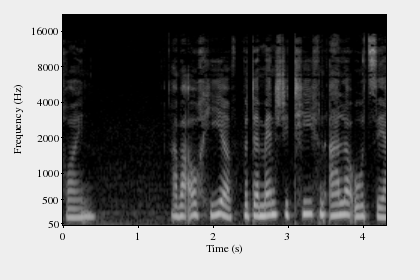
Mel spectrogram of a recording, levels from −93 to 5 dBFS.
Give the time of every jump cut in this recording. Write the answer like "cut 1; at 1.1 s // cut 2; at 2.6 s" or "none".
cut 1; at 2.3 s

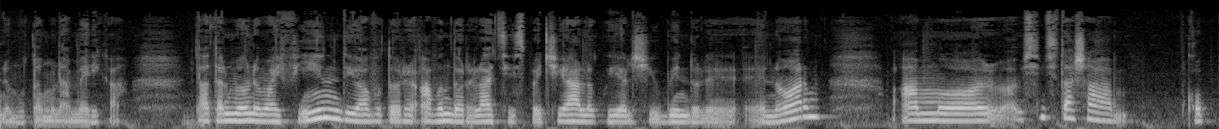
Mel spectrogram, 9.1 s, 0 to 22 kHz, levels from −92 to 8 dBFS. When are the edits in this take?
none

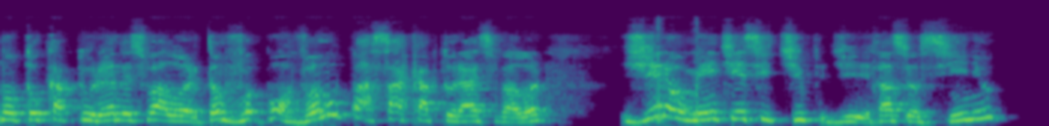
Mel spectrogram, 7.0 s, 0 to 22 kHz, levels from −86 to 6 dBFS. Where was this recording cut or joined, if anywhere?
cut 1; at 5.5 s

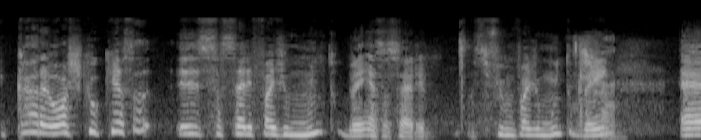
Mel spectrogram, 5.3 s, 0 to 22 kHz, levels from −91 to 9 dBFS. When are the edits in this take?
none

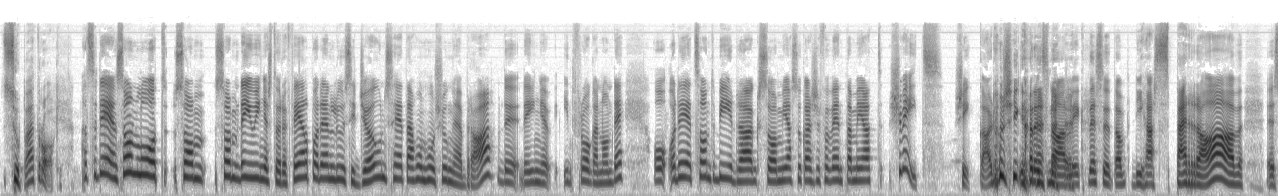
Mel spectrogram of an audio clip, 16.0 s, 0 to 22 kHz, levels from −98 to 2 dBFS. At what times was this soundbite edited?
cut 1; at 14.1 s

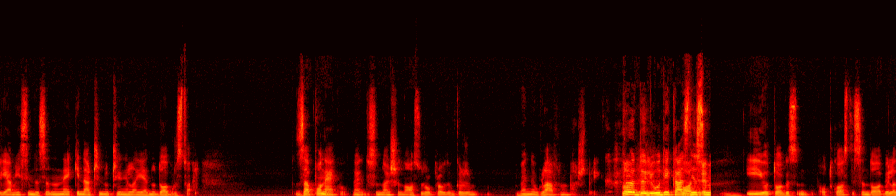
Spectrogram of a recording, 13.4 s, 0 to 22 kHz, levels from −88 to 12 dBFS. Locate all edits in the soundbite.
cut 1; at 9.3 s // cut 2; at 10.6 s

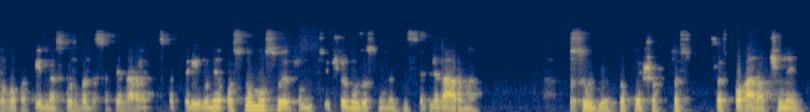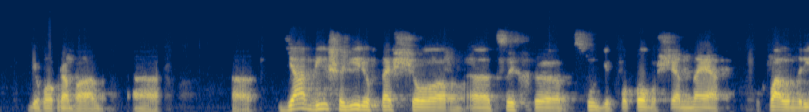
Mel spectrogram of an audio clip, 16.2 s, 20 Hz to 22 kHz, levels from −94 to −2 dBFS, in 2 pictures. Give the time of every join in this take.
cut 1; at 10.7 s

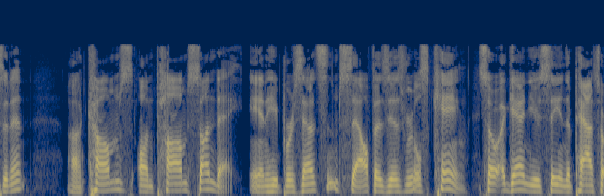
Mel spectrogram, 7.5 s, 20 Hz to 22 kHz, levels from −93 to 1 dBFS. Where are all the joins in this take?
cut 1; at 6.0 s

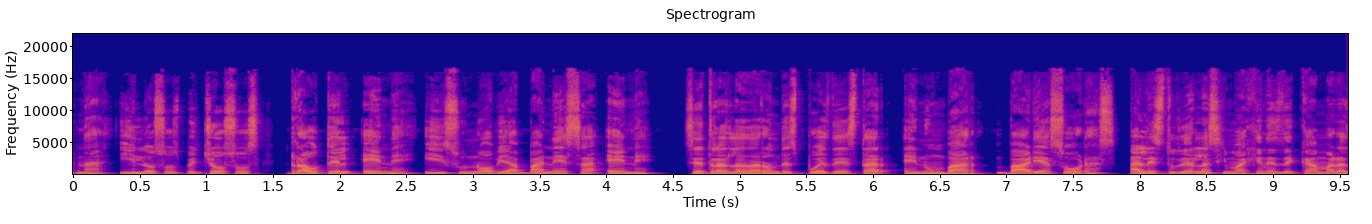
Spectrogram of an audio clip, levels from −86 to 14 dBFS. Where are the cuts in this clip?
cut 1; at 7.9 s

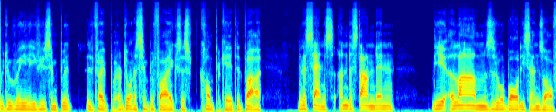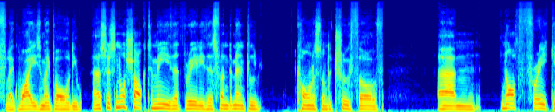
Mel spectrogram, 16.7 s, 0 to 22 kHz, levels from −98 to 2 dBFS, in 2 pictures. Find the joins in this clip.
cut 1; at 2.9 s // cut 2; at 9.5 s

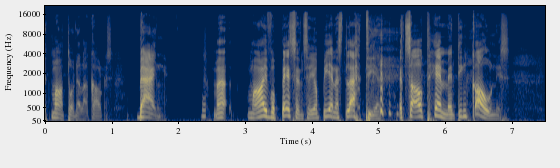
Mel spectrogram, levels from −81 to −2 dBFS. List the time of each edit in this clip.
cut 1; at 2.4 s

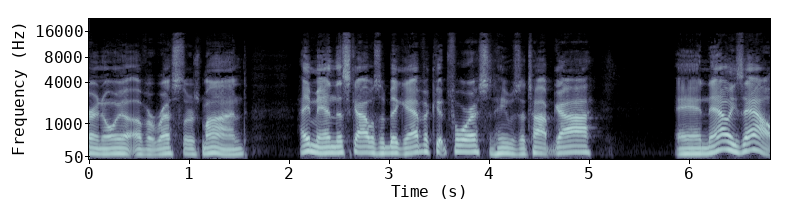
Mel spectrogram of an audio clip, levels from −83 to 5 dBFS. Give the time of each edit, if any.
none

